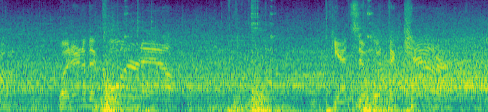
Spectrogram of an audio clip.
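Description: Bodies thud heavily onto a wrestling ring.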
